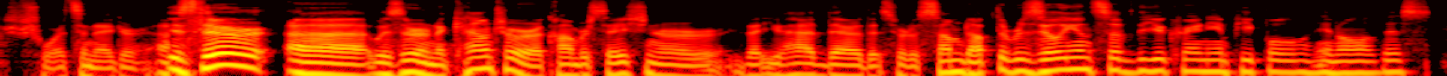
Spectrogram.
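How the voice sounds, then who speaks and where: A man's voice: mid-range voice, moderate pace, hardly any pauses, no echo, clean studio sound. A man hosting an interview podcast, asking questions and answering with short affirmations. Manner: brief affirmations, asks leading questions. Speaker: podcast host.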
